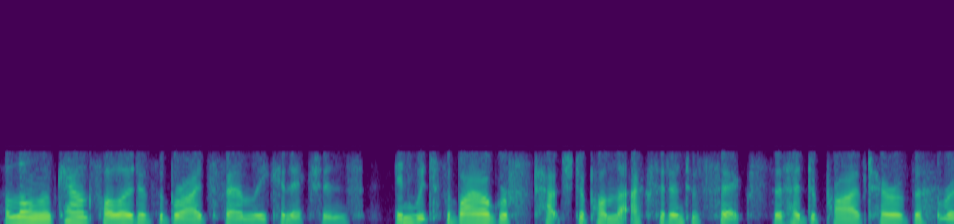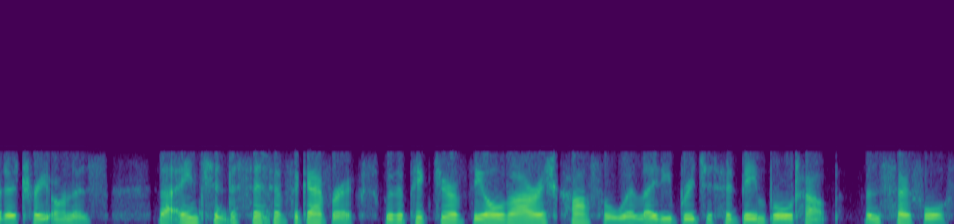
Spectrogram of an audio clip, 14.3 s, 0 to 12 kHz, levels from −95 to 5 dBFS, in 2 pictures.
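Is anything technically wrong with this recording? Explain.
Yes. VoIP packet loss concealed by the speech codec occurs at 3.87 to 4.04 s (about 140 ms lost), 6.95 to 7.27 s (about 80 ms), and 9.12 to 9.19 s (about 60 ms). The decoder fills each gap by extrapolating the last pitch and filter while lowering gain, so the speech smears into a fading buzzy tone or coloured noise, and it stays weak until recovery, beyond the gap itself. This happens over the Speex-coded telephone band of about 200 Hz to 3.4 kHz.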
